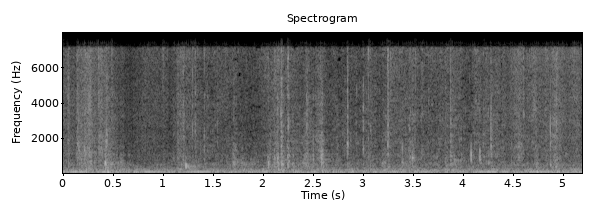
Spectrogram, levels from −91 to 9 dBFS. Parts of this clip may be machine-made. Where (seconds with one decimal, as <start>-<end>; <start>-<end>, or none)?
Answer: 0.0-1.3; 4.4-5.2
